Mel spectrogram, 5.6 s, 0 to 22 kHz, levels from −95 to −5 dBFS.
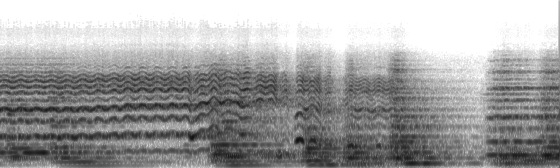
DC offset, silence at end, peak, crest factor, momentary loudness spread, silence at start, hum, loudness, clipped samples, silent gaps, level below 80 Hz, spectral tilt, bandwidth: under 0.1%; 0 s; -4 dBFS; 14 dB; 8 LU; 0 s; none; -18 LUFS; under 0.1%; none; -46 dBFS; -6.5 dB/octave; 6.8 kHz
